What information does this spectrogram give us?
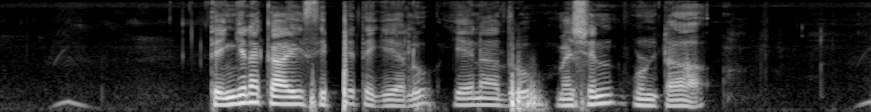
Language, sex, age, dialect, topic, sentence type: Kannada, male, 18-24, Coastal/Dakshin, agriculture, question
